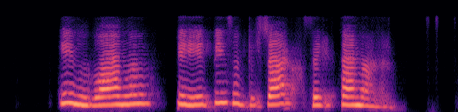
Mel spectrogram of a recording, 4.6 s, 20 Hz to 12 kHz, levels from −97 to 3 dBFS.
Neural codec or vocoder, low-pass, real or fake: codec, 16 kHz, 0.5 kbps, FreqCodec, smaller model; 7.2 kHz; fake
